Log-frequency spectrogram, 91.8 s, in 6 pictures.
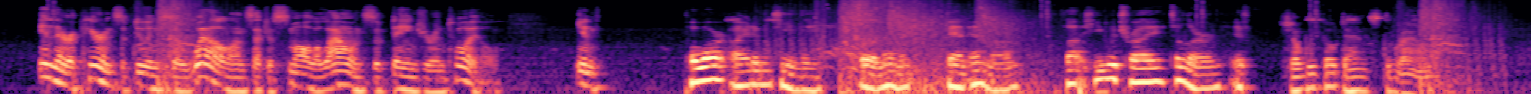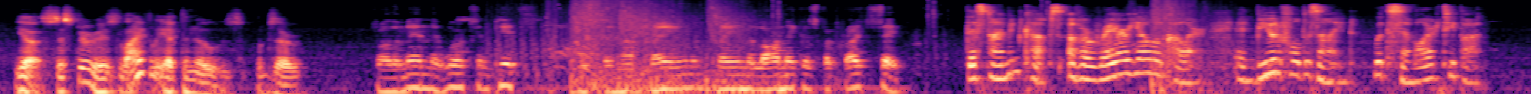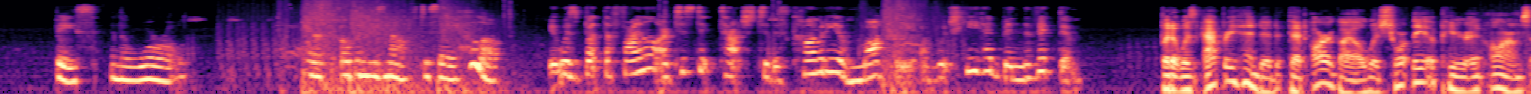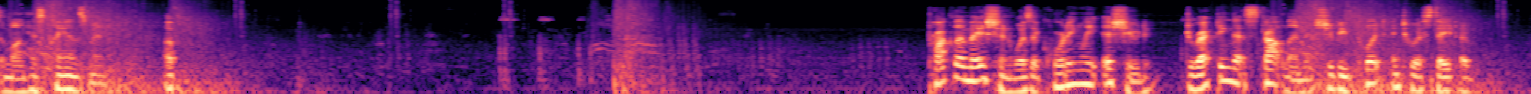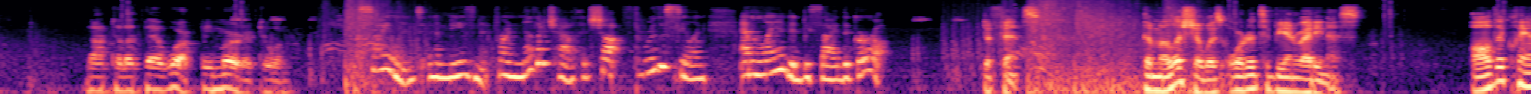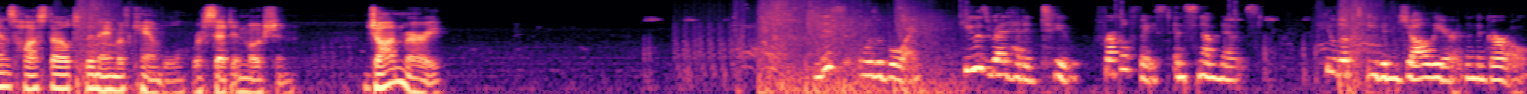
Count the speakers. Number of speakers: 9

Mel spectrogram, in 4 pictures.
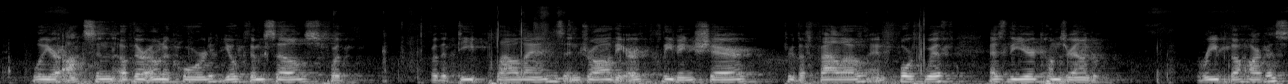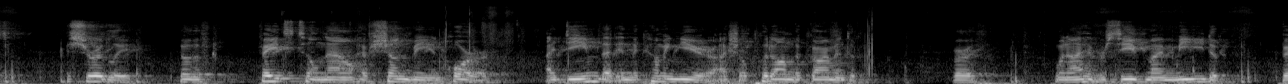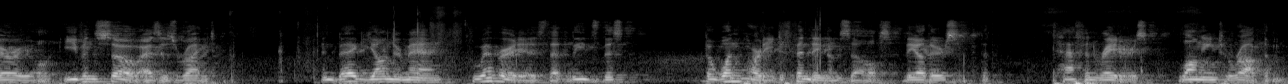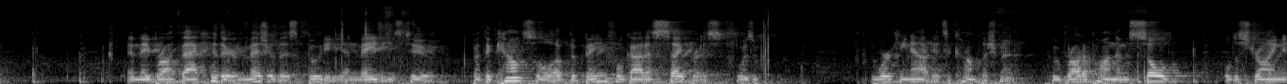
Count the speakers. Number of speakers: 1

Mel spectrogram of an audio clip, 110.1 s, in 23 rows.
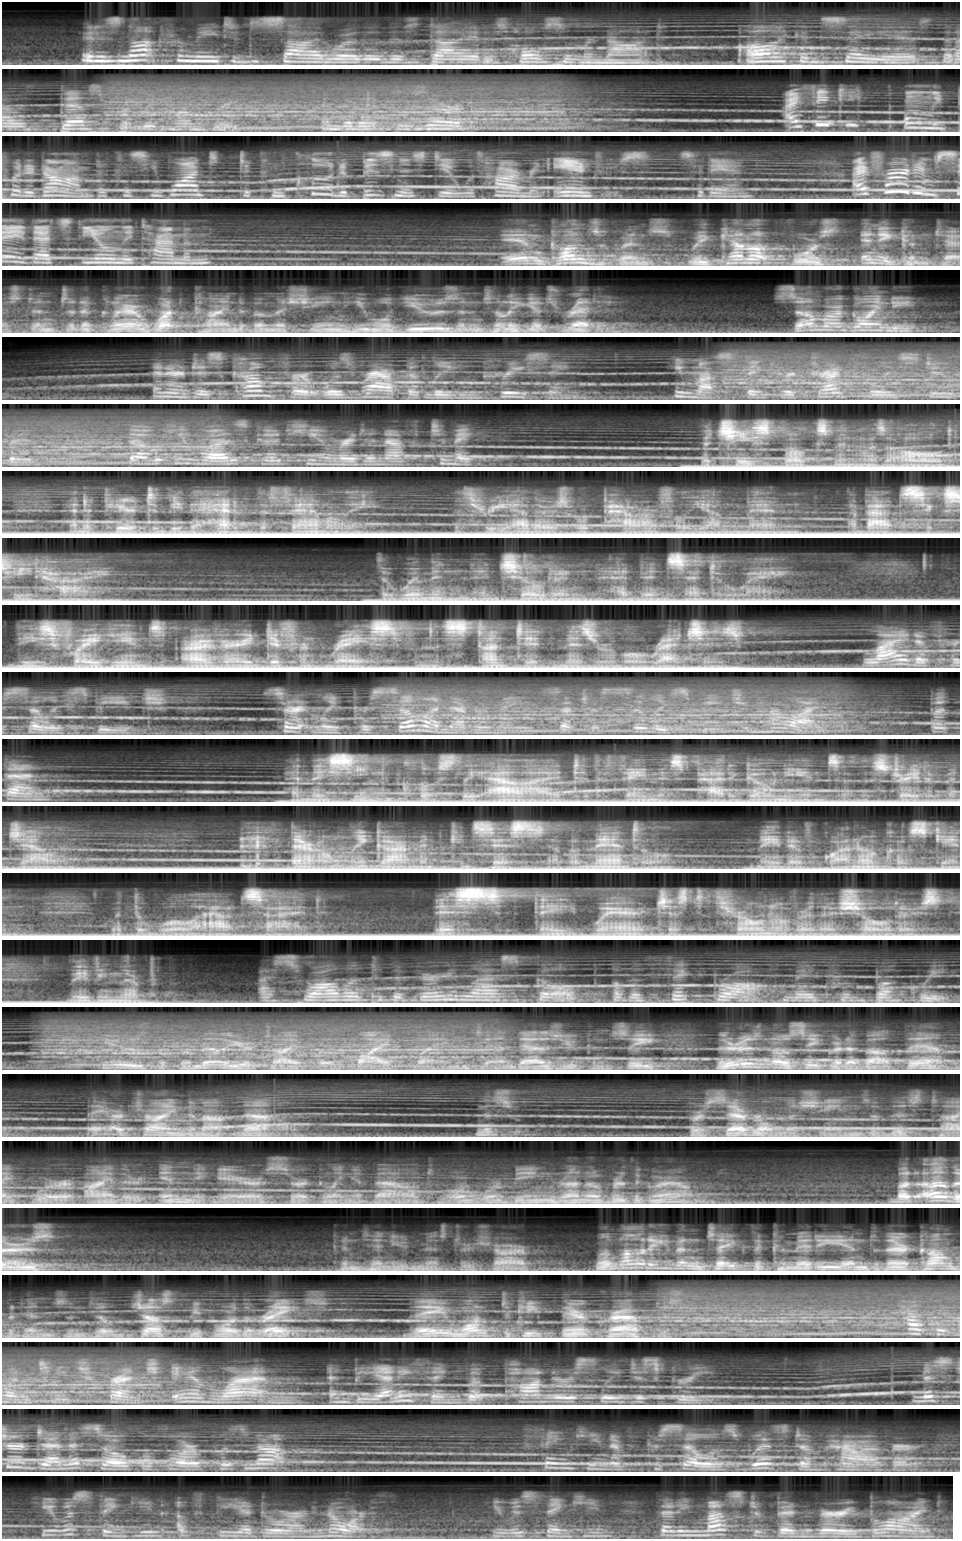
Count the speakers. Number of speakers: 5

